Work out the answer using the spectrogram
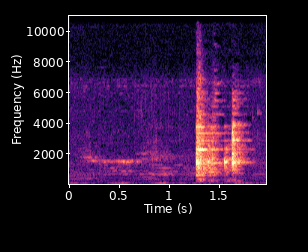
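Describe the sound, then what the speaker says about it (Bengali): A metal wok set down on a gas stove, giving a couple of sharp clanks and a short scrape close by after a quiet stretch of low burner hum. "আর একটা কড়াই বসিয়ে দিয়েছি।"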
